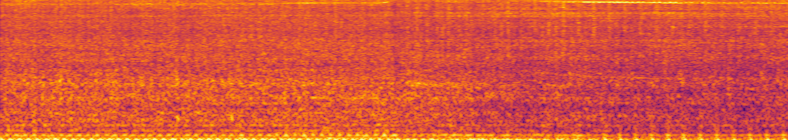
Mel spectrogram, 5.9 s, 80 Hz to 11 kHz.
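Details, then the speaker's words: 1971 Jeepster Commando, Dauntless V6, after distributor cleaning with carb cleaner in the fuel, heard through the carburetor: a loping idle about four beats a second with a regular stumble. One cylinder misfires, running on five; one plug had been black. "yep it's still running on five yeah I can hear it through the carburetor that's five yep still running on five we fired it up and it's still garbage it's still running on five"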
